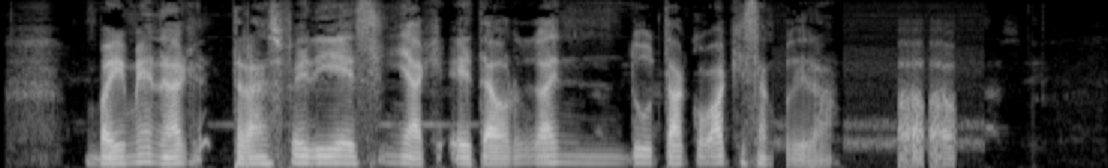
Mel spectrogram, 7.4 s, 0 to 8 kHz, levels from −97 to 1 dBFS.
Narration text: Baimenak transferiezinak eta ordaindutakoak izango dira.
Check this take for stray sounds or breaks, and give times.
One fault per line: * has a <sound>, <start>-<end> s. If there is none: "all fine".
* has a dropout, 5.2-5.2 s
* has a laugh, 6.0-6.4 s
